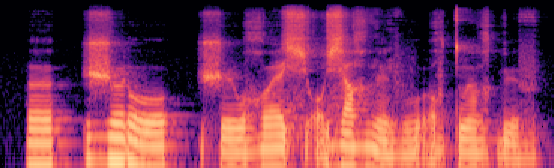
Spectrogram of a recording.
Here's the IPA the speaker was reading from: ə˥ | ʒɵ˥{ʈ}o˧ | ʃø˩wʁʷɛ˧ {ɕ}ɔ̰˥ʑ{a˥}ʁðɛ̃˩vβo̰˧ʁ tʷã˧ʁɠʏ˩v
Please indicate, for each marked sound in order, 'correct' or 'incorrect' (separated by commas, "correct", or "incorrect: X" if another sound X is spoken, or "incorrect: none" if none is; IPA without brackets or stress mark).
incorrect: ɾ, correct, correct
